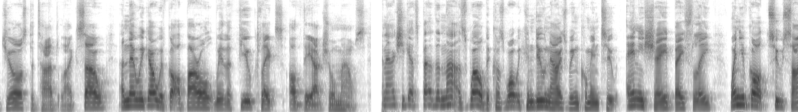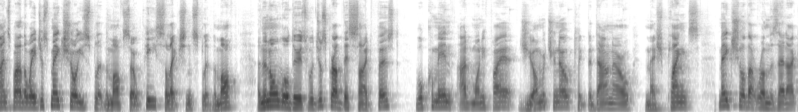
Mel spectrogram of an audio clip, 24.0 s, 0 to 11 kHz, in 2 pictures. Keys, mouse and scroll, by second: 0.6 shift+click, 2.5 middle click, 5.2 F9, 5.8 F9, 6.5 shift+middle click, 6.9-7.9 shift+scroll, 7.2 shift+middle click, 8.0 shift+middle click, 8.3 scroll, 10.2 Tab, 13.5 p, 14.1 click, 14.6 Tab, 15.6 middle click, 16.3 click, 18.6 click, 19.6 click, 20.5 click, 21.3 click, 23.2 click.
